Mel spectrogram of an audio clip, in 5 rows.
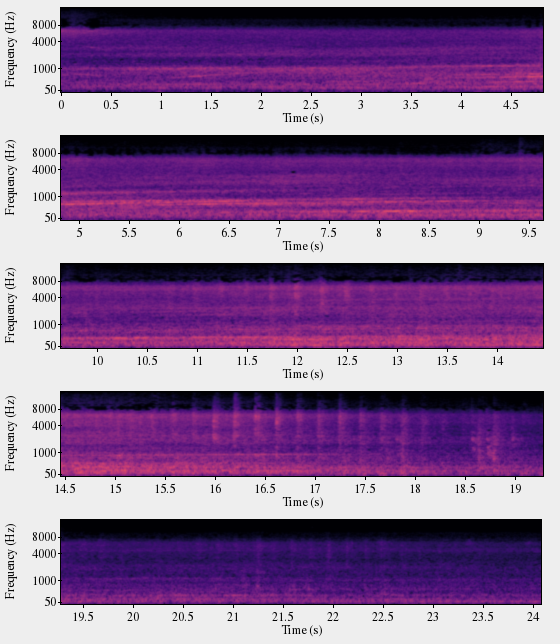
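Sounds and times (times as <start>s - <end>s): electric train rolling past: 0.0s - 24.0s
wheels clicking over rail joints: 11.4s - 19.2s.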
